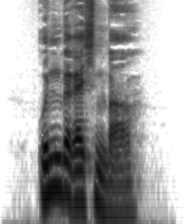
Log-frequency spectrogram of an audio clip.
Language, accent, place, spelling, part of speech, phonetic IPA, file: German, Germany, Berlin, unberechenbar, adjective, [ʊnbəˈʁɛçn̩baːɐ̯], De-unberechenbar.ogg
- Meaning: 1. incalculable 2. unpredictable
